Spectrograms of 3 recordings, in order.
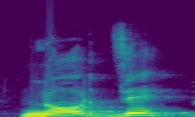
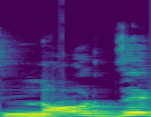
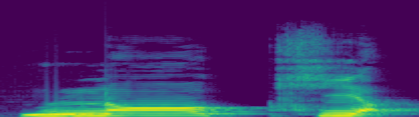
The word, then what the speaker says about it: Nortje: वो इसको बुलाने लगे एंड्रिक, और ये तो ठीक था, लेकिन इस नॉर्जे को वो बुलाने लगे नोकिया। नोकिया, यस, ये प्रोनाउंस करने लग गए वो लोग इसको।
